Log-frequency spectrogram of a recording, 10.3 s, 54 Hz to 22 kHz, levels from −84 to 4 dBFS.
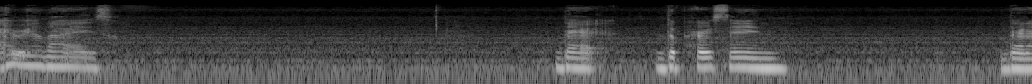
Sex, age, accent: female, 30-49, American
